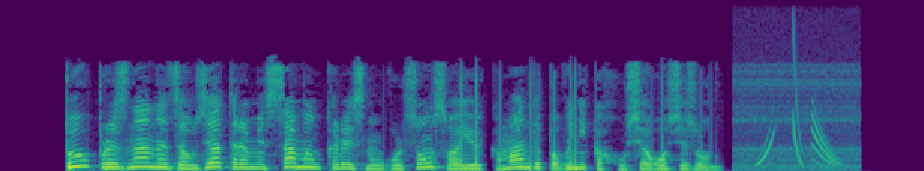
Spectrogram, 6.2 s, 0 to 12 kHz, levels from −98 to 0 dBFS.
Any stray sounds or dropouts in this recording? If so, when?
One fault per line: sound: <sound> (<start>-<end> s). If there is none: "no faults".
sound: chirp (5.0-5.6 s)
